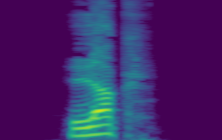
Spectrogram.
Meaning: clipping of Lokomotive: train locomotive, loco
- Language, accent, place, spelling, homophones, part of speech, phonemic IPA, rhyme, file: German, Germany, Berlin, Lok, lock / Log, noun, /lɔk/, -ɔk, De-Lok.ogg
